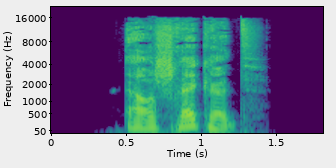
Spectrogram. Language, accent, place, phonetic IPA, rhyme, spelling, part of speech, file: German, Germany, Berlin, [ɛɐ̯ˈʃʁɛkət], -ɛkət, erschrecket, verb, De-erschrecket.ogg
- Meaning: second-person plural subjunctive I of erschrecken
